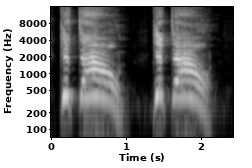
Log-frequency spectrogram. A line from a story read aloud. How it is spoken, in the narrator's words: someone yelled at a flying object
